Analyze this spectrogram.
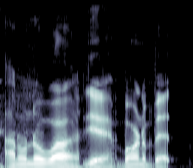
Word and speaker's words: Barnabet: don't know why yeah barnabet barna it's barn uh bat yeah but it's spelled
